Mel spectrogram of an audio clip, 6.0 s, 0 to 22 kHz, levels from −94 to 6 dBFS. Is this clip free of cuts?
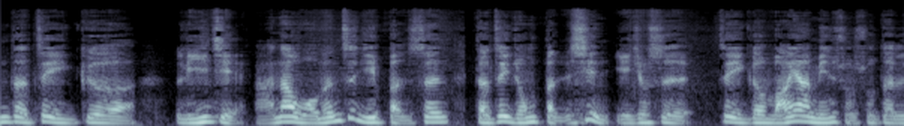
no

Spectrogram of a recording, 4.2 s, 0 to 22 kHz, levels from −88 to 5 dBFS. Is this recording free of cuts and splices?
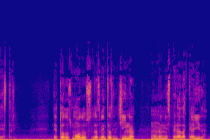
no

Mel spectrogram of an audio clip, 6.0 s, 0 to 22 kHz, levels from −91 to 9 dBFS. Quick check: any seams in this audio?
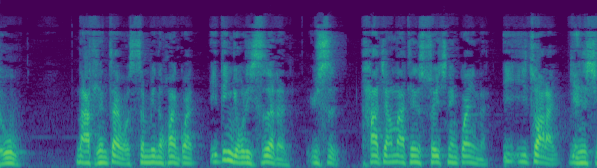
yes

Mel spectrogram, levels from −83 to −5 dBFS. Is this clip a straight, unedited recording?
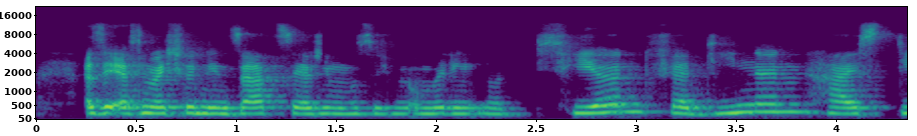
no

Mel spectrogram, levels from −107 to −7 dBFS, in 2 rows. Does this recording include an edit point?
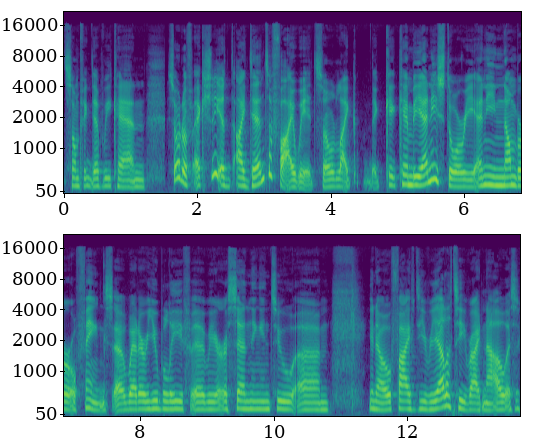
yes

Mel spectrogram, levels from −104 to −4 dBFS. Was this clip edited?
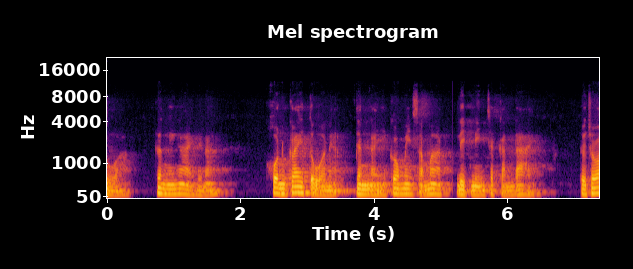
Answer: no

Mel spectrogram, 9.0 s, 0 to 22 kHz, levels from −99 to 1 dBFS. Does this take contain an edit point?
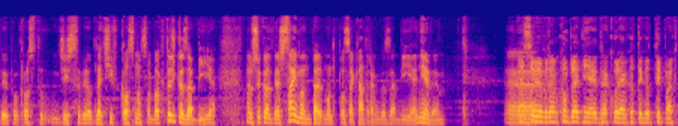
no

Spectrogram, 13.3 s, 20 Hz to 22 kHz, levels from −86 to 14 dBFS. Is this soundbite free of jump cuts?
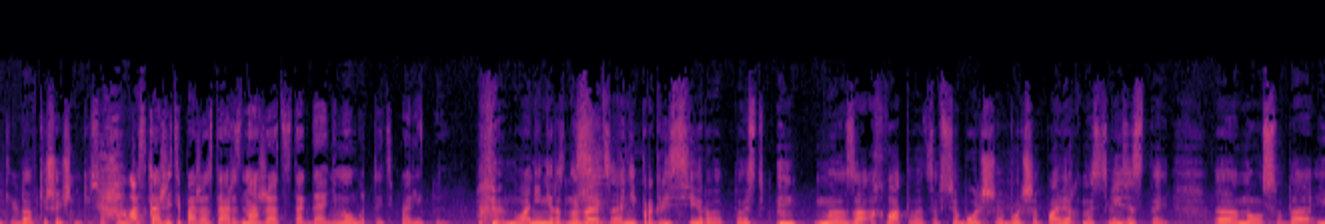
yes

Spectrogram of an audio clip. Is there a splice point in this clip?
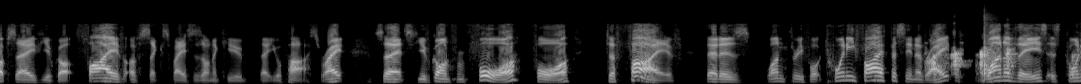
yes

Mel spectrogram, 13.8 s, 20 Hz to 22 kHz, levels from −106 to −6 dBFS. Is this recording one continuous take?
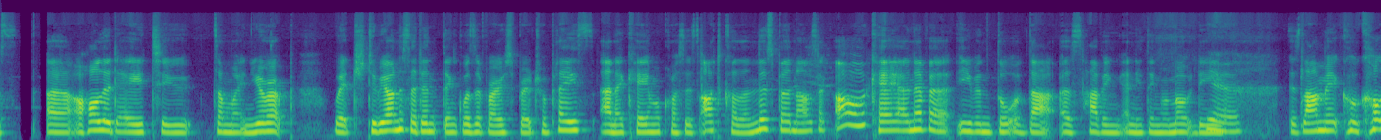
yes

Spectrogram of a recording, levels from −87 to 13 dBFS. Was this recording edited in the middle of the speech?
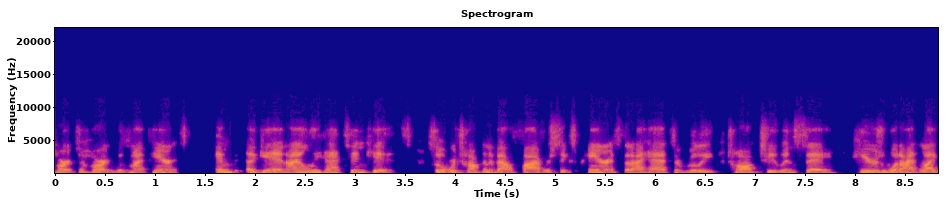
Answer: yes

